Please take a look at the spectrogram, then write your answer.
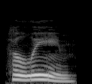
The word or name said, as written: haleem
